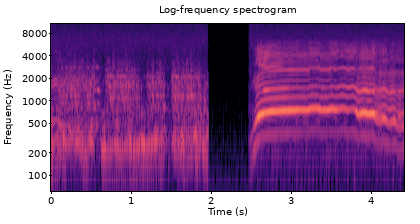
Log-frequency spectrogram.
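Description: A man singing solo into a microphone through the rally's sound system. There is a mix of tones at first, then the sound drops out for half a second about two seconds in, and he comes back on one long held note with vibrato that falls off near the end.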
